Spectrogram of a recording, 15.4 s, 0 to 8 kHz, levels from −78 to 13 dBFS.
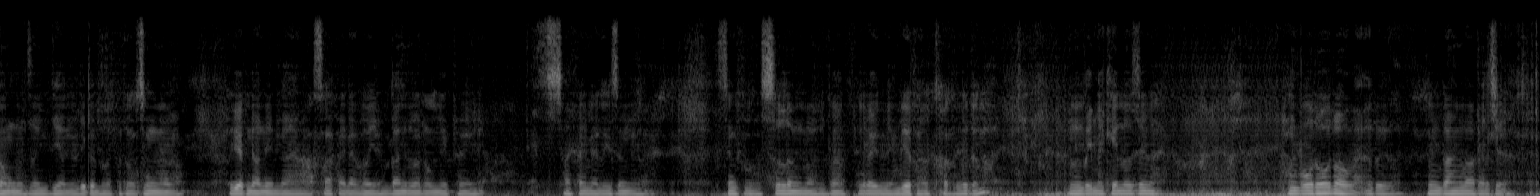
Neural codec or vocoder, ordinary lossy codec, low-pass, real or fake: codec, 16 kHz, 1 kbps, FunCodec, trained on Chinese and English, 50 frames a second; none; 7.2 kHz; fake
